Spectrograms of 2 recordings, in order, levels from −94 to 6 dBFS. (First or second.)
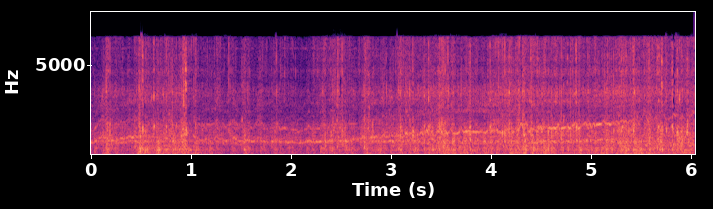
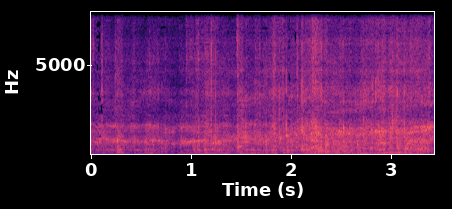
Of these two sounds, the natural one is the first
